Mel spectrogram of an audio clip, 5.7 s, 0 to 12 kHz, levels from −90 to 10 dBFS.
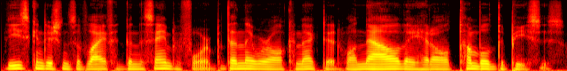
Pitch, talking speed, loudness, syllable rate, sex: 115 Hz, 245 wpm, -19 LUFS, 6.1 syllables/s, male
